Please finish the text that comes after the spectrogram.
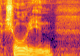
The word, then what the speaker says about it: Shorin: They couldn't really pronounce Shaolin, so it comes out as Shorin.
